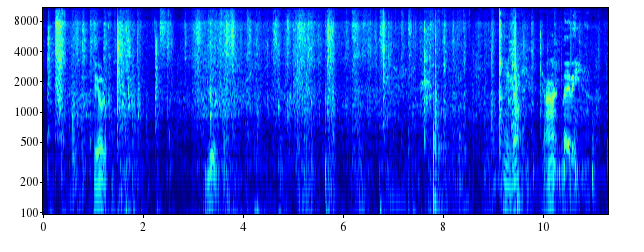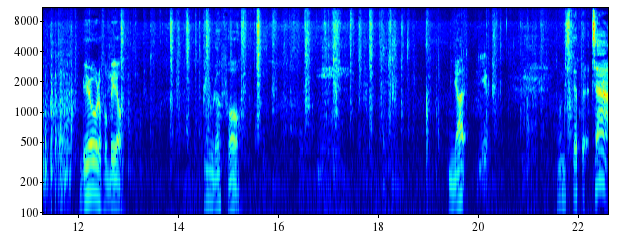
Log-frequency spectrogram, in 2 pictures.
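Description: A heavy appliance scrapes and bumps as it is moved.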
